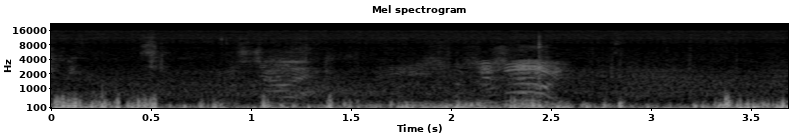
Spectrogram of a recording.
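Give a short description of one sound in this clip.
Players shout in the distance across an open field.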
